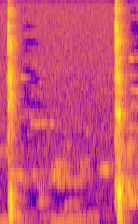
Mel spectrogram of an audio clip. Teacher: And the modal description, oral stop, place of articulation, alveolar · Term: T sound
